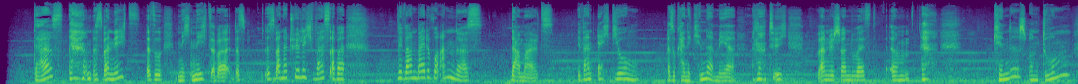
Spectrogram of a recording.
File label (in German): Sprecherin Figur, Hörspiel; Demo; Mag Dich Von Frueher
